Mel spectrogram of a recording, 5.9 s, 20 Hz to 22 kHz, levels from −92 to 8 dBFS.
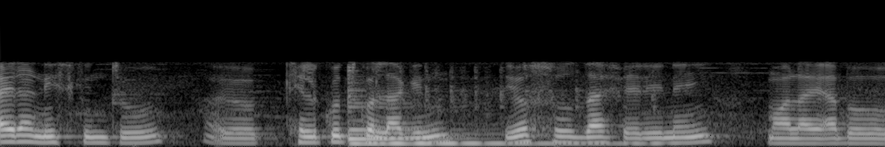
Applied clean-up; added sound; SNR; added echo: none; Acoustic guitar; 2 dB; none.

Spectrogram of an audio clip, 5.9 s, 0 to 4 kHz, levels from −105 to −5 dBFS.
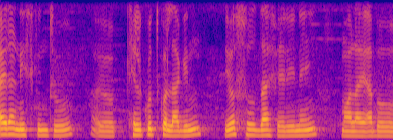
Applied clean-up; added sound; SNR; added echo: none; none; none; none.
